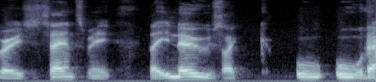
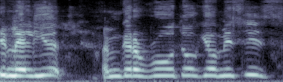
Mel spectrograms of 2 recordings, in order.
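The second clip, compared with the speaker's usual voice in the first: very high-pitched put-on character voice. Doing impressions on request from the other speaker: Paddy the Baddy voice. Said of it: "Or Paddy the Baddy".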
